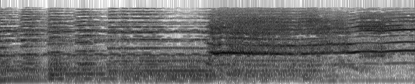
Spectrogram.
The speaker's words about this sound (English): And then she threw up her hands and shrieked.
